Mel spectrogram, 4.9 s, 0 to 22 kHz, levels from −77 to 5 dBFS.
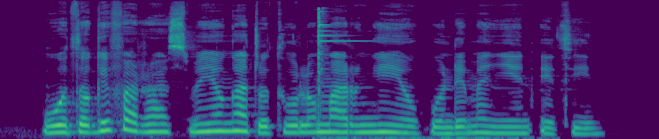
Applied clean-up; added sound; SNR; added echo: classical method spectral subtraction.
